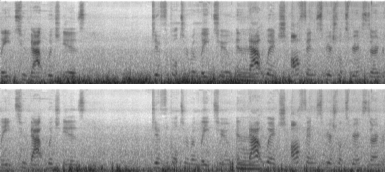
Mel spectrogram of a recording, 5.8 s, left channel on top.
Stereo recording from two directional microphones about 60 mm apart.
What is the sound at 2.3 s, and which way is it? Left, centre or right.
Speech, right.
